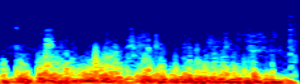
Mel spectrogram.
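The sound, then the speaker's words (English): Steady, loud wind buffets the microphone during a walk on a cold, surprisingly windy day, a deep rumbling roar with gusty fluctuations that fills the whole moment without a break and no voices. “It's actually kind of surprisingly windy.”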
